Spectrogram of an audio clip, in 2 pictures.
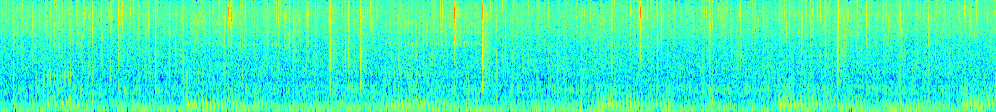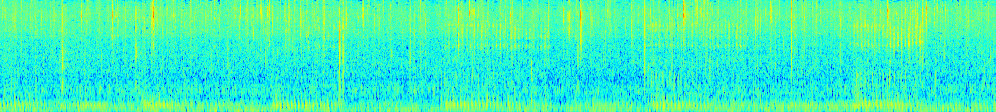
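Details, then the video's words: Two dozing cats purr by a rainy window, a steady low throbbing rumble pulsing with each inhale and exhale, while rain falls continuously and a fire snaps and crackles in the background. "Purring Cat"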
